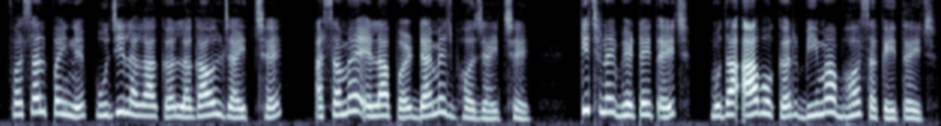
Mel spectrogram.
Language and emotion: Maithili, neutral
